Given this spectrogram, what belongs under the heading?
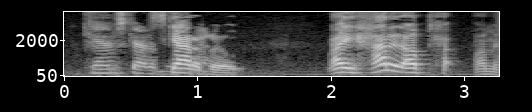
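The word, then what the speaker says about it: Skattebo: Skibaboo. Cave Scataboo. Scataboo. Why' I say Skip? There you go, Joe. It only took three tries. No, I had it up how to pronounce his name. Cam Scataboo. Scataboo.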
